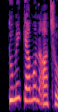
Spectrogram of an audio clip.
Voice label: How are you? - Bangla; Basic Greetings and Courtesy

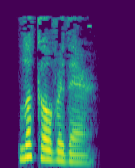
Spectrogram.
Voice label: "Look over there", English; Basic Greetings and Courtesy

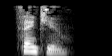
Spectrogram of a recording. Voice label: "Thank you", English; Basic Greetings and Courtesy

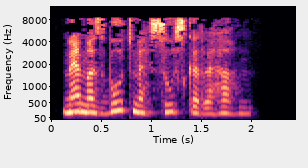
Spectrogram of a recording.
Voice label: I am feeling strong, urdu; Expressing Feelings

